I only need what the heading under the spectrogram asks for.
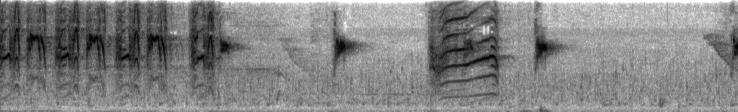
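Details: Crested jay song, used to coax silent birds into singing: short bursts of very high, rapid rattling notes, then several sharp downward-sweeping whistled chirps separated by pauses.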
